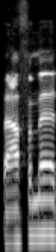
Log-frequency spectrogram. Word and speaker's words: Baphomet: Baphomet. Is that how you pronounce it?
